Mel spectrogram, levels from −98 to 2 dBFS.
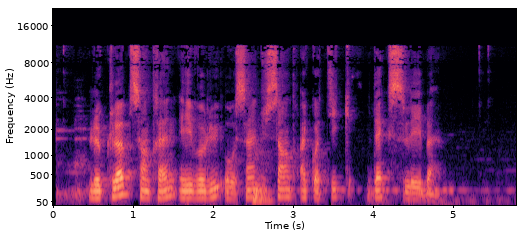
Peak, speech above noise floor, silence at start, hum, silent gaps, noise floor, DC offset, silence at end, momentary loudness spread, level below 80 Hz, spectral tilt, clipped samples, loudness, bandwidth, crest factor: -4 dBFS; 31 dB; 0.05 s; none; none; -56 dBFS; under 0.1%; 0.8 s; 15 LU; -46 dBFS; -4 dB/octave; under 0.1%; -24 LUFS; 11.5 kHz; 22 dB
